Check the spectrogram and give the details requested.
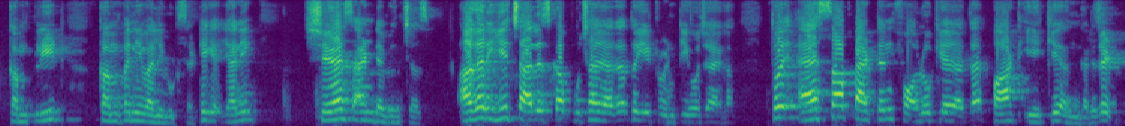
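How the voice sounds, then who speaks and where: A man giving an exam-prep accountancy lecture, mixing English terms into his Hindi and calling his students "bachcha". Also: sits high. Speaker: accountancy teacher.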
